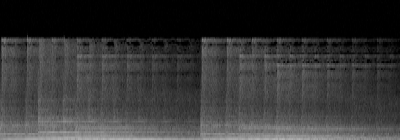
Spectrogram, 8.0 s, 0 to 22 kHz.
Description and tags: Pitched Bell 02
2, bell, iris, low, pitched, sampled, slow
